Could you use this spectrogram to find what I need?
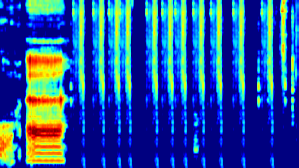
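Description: Soft menu clicks tick quickly, one after another.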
